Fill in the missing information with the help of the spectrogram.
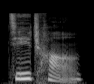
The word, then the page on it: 机场: jī chǎng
